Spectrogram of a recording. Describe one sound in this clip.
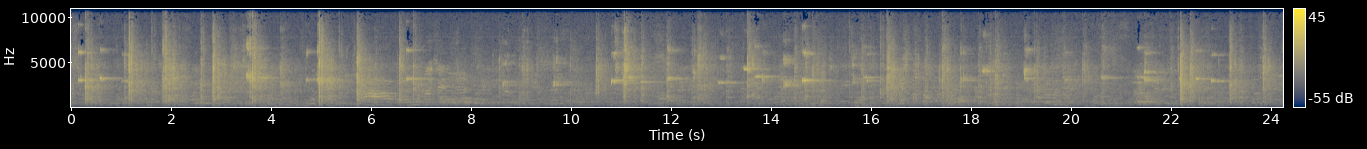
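Badminton rackets smack shuttlecocks in quick, irregular hits in a large echoing hall.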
